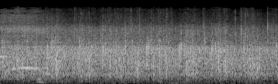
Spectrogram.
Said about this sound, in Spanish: Ah, si van a aplaudir, aplauda.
